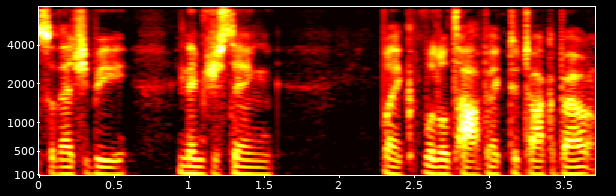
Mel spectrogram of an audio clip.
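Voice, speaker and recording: At a fairly quick pace, this man talks in a normal speaking voice pitched in the medium range. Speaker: podcast host. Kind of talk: casual chat.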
